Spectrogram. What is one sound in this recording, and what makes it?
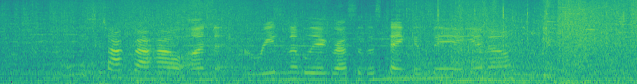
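A young woman talks into a headset microphone.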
